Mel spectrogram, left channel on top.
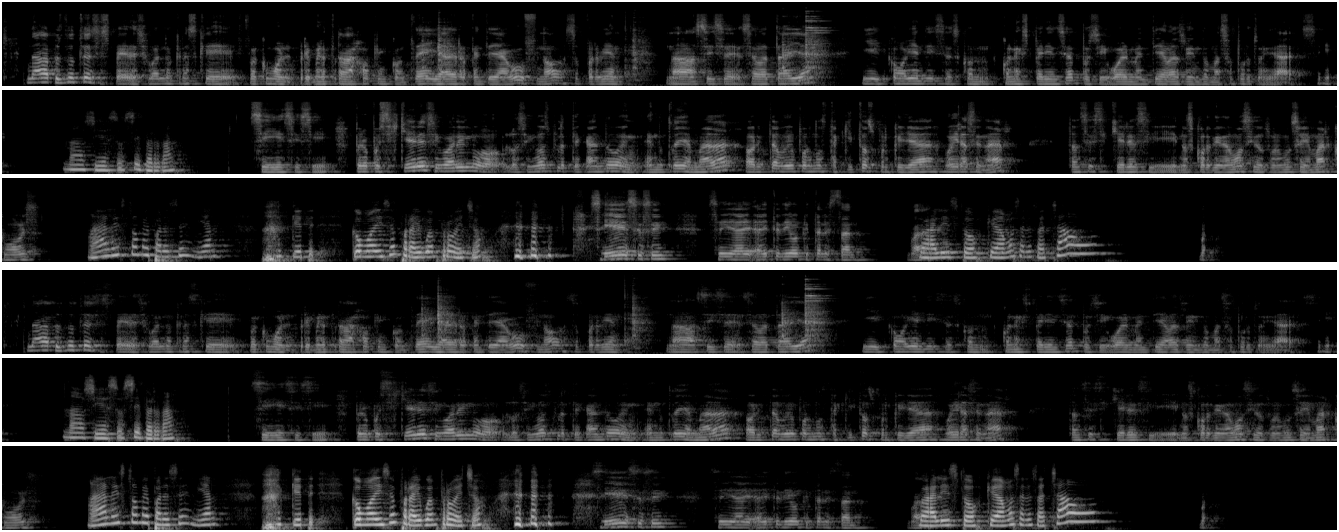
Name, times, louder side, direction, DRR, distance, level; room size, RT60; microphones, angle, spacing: voice 1, 0.0-13.3 15.8-23.7 24.0-27.1 32.4-35.3 35.8-36.0 38.7-38.8, left 3 dB, 65° left, 5 dB, 1.6 m, -36 dB
sound 1, 4.0-4.6 5.1-5.4 6.2-6.5 7.2-7.4 7.8-8.3, right 2 dB, 35° right, 3.8 m, -38 dB
voice 2, 14.0-15.1 27.6-28.8 29.3-29.9 30.2-32.1 32.4-32.6 35.9-37.7, right 4 dB, 85° right, 13 dB, 0.9 m, -26 dB
18.0 x 14.0 x 3.6 m, 0.42 s
head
